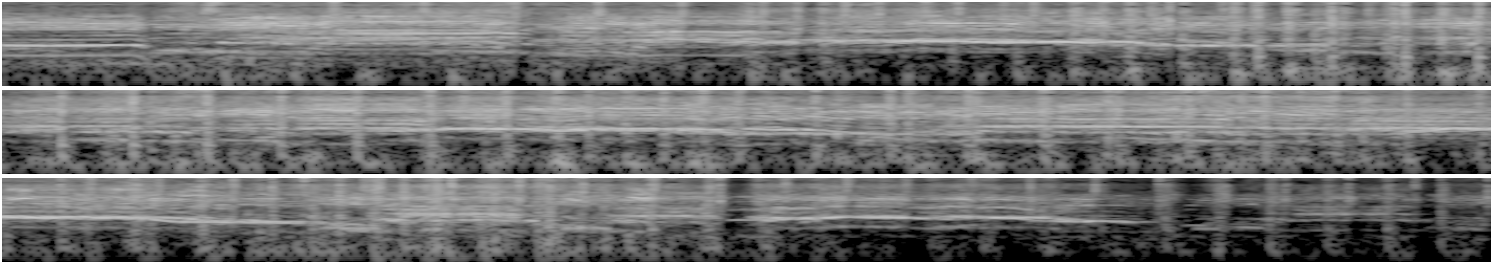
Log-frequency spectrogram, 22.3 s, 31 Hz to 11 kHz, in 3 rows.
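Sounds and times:
Italy national football team players chanting in unison to cheer a teammate: 0.0 - 22.3.

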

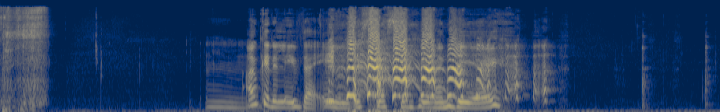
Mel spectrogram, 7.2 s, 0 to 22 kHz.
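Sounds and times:
slurping rice from a bowl: 0.0 - 0.6
speech: 2.5 - 5.2
laughter: 3.3 - 5.6.

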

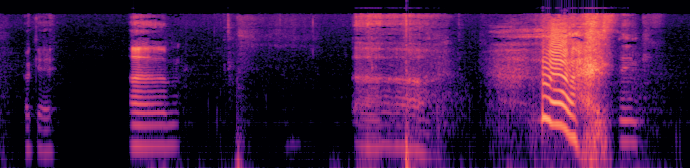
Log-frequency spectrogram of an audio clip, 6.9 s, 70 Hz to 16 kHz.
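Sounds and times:
speech: 0.2 - 0.7, 1.3 - 1.9, 5.4 - 6.5
person yawning: 3.6 - 4.5, 5.1 - 6.2.

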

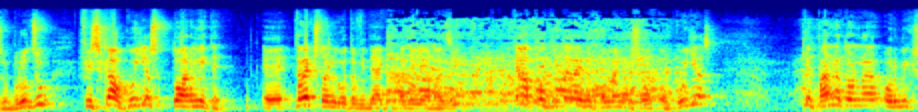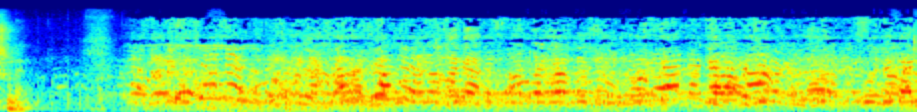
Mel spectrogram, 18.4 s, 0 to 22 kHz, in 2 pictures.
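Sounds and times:
speech: 0.0 - 7.2, 8.0 - 9.5
tense football crowd scuffle with people shouting and cursing in Megara: 3.6 - 8.9, 9.6 - 18.3.

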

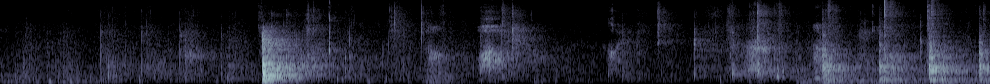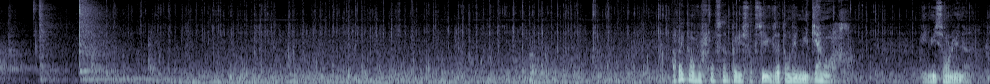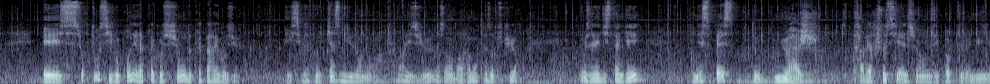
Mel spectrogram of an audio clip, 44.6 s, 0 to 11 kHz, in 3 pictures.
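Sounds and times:
footsteps inside a large spherical observatory dome: 0.0 - 8.4, 9.6 - 44.5
mechanical rumble and hum inside an observatory dome: 15.1 - 44.5
speech: 25.0 - 27.6, 28.7 - 29.5, 30.4 - 33.4, 34.0 - 37.6, 38.4 - 39.5, 40.1 - 42.0, 42.6 - 44.5.

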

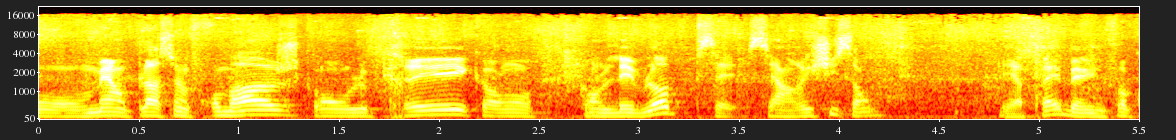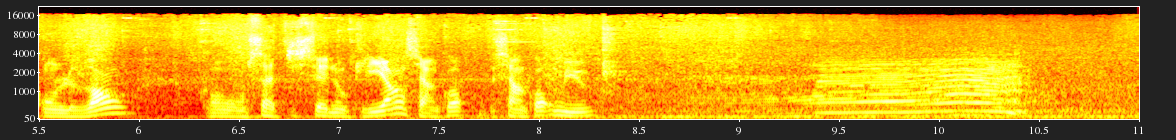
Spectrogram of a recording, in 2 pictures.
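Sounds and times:
speech: 0.0 - 8.6
dairy cow mooing during milking: 8.9 - 10.6.

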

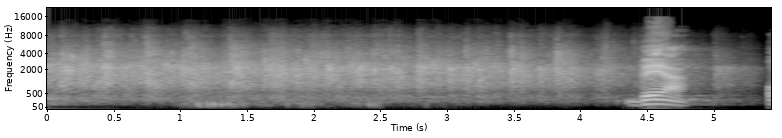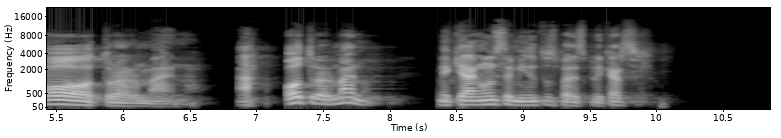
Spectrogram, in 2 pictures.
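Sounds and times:
crowd applauding: 0.0 - 5.4
speech: 4.4 - 10.0.

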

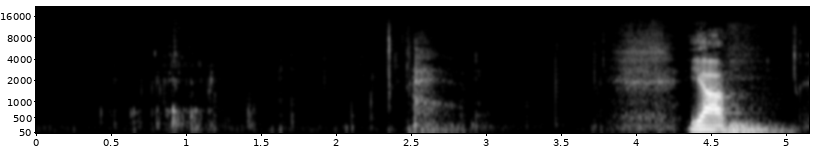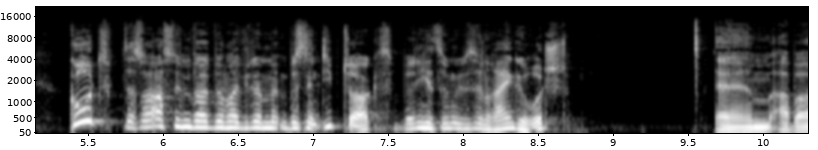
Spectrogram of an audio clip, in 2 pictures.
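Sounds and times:
loud rushing gulp: 0.4 - 3.0
person drinking: 0.4 - 3.0
soft wet mouth clicks and smacks: 0.4 - 3.9
speech: 4.3 - 8.8, 9.7 - 10.2.

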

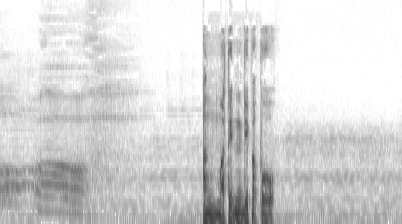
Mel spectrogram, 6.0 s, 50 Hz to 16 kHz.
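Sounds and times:
eerie moaning groan from an old man locked in a vacant room: 0.0 - 2.0
speech: 3.1 - 4.2.

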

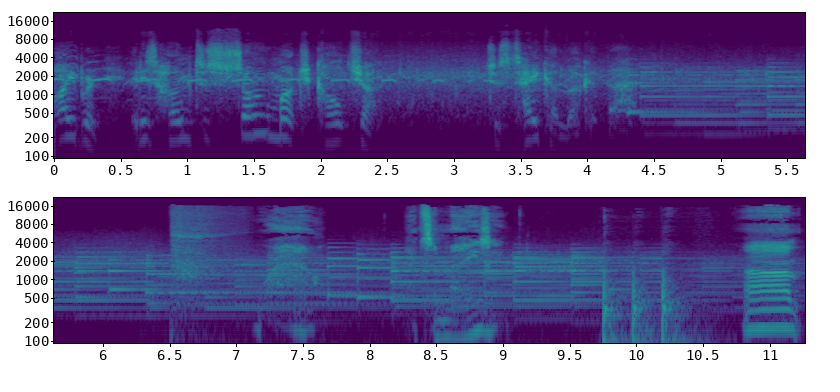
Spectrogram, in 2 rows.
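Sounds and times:
speech: 0.1 - 2.6, 3.2 - 4.8, 6.4 - 7.7, 8.3 - 9.1, 10.8 - 11.2
firm resonant knocks on a door: 9.8 - 10.8.

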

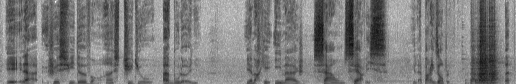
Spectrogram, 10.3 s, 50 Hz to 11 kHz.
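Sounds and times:
speech: 0.1 - 4.1, 4.9 - 10.3
metal chair dragging across the floor in front of a studio door: 9.3 - 10.2.

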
